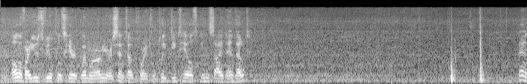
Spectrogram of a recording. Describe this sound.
Male is speaking with a thump of a car door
